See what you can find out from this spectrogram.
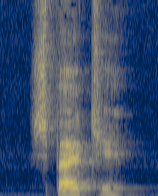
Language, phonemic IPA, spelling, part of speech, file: Dutch, /ˈspœycə/, spuitje, noun, Nl-spuitje.ogg
- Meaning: diminutive of spuit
